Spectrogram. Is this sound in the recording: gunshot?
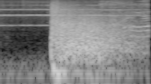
yes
